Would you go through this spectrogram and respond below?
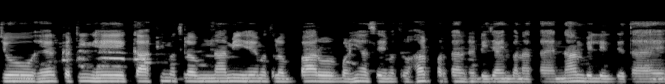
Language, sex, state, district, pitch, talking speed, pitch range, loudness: Hindi, male, Uttar Pradesh, Ghazipur, 145 Hz, 235 wpm, 135-145 Hz, -18 LUFS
